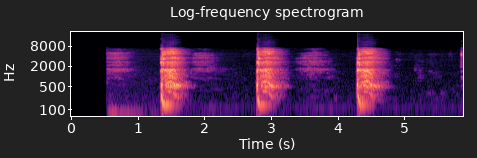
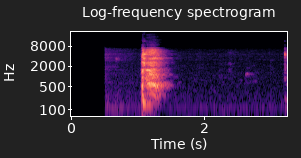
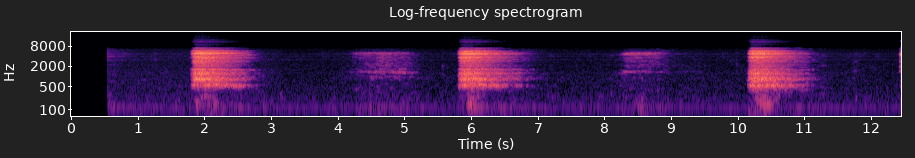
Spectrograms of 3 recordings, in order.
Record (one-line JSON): {"three_cough_length": "5.9 s", "three_cough_amplitude": 32767, "three_cough_signal_mean_std_ratio": 0.34, "cough_length": "3.2 s", "cough_amplitude": 30299, "cough_signal_mean_std_ratio": 0.25, "exhalation_length": "12.5 s", "exhalation_amplitude": 26198, "exhalation_signal_mean_std_ratio": 0.32, "survey_phase": "alpha (2021-03-01 to 2021-08-12)", "age": "45-64", "gender": "Male", "wearing_mask": "No", "symptom_none": true, "smoker_status": "Ex-smoker", "respiratory_condition_asthma": true, "respiratory_condition_other": false, "recruitment_source": "REACT", "submission_delay": "1 day", "covid_test_result": "Negative", "covid_test_method": "RT-qPCR"}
